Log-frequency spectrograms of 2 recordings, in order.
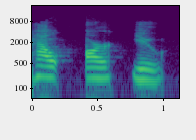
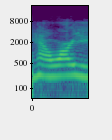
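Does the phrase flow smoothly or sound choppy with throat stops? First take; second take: choppy; smooth. First: Each word is cut off by throat stops. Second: The words flow smoothly into each other. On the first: "when like you stop it in your throat" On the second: "instead of saying"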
